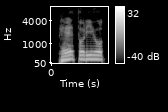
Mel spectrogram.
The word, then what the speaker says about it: Patriot: の suv である北米ではペイトリオッツとと発音する 2006 年 4 月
